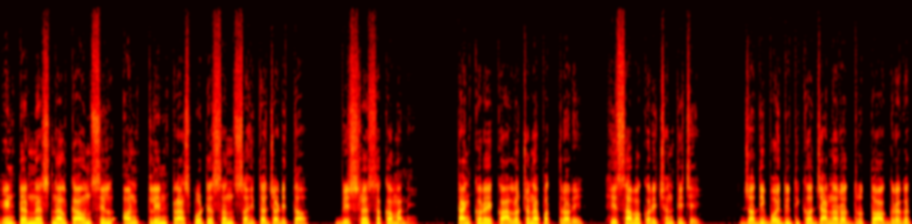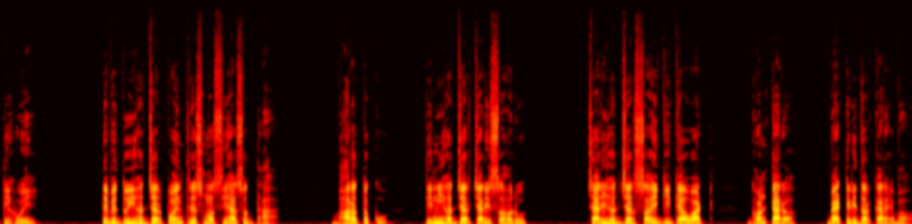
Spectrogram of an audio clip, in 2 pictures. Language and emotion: Odia, neutral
